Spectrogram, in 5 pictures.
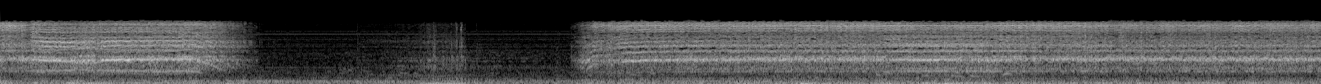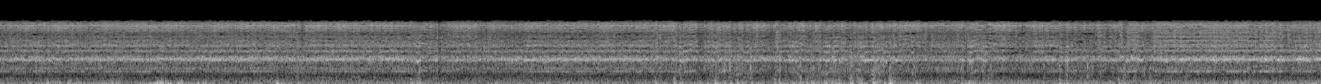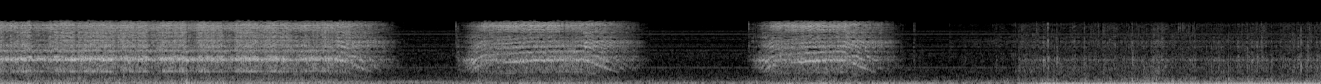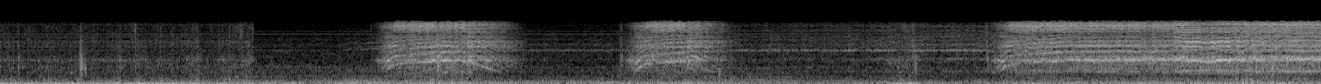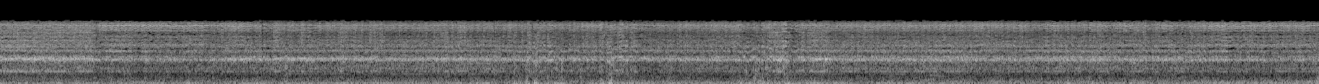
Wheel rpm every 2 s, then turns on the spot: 150, 10, 10, 140, 160, 160, 160, 160, 160, 160, 160, 160, 160, 160, 150, 70, 30, 50, 10, 20, 20, 30, 30, 30, 30, 150, 160, 160, 160, 160, 160, 160, 160.
36-42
